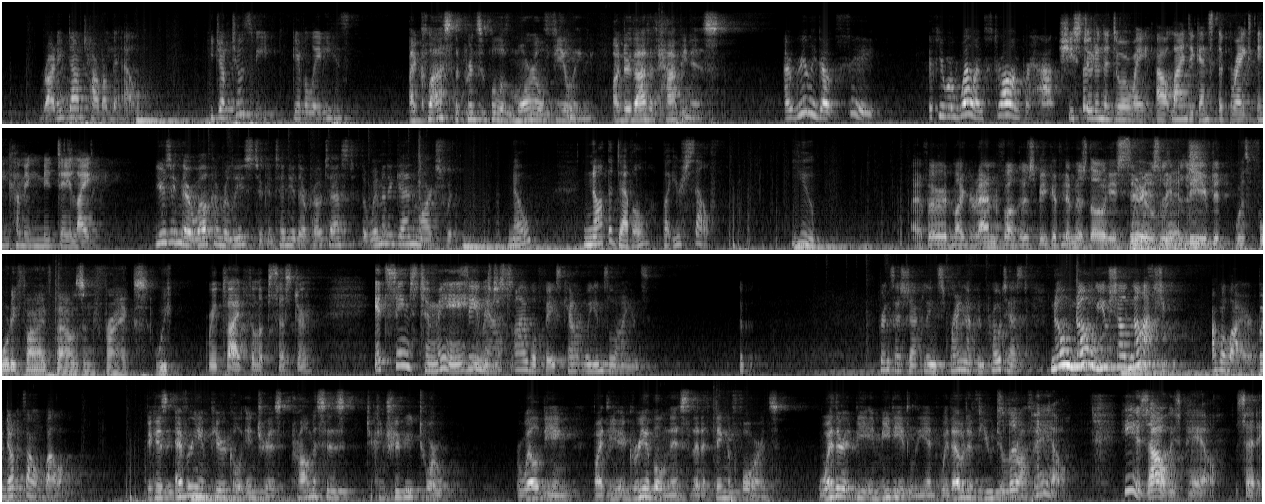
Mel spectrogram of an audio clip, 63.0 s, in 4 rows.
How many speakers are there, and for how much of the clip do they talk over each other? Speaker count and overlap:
10, about 5%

